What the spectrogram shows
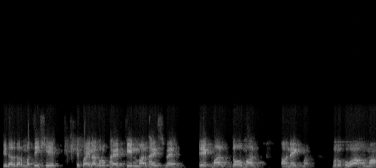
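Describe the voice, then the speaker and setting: Man teaching over a tinny echoey line. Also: sits high. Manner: drills pronouns with call-and-response questions. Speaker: Arabic grammar teacher. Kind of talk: classroom lesson.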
